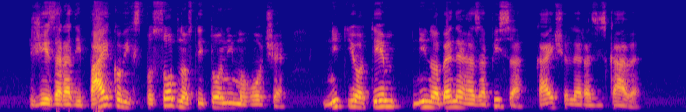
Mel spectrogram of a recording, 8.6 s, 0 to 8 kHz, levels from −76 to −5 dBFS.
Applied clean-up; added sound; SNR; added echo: none; none; none; none.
